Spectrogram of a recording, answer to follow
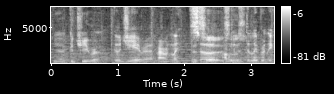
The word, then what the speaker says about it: Gojira: the first win of the season I've been pronouncing go hero wrong Gojira Gojira apparently it was deliberately pronounce it incorrectly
